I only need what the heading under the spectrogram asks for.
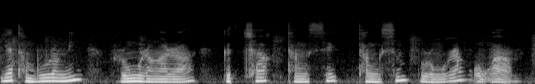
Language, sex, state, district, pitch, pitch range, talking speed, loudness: Garo, male, Meghalaya, North Garo Hills, 135 Hz, 125-160 Hz, 90 wpm, -16 LUFS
